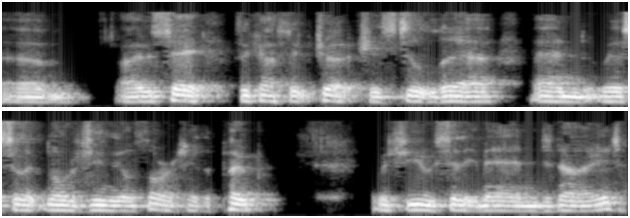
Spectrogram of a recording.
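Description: Audible room echo surrounds a man whose fairly low, somewhat breathy voice stays in a monotone, flat intonation at a moderate pace. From London. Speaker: retired professor. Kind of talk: interview. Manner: halting.

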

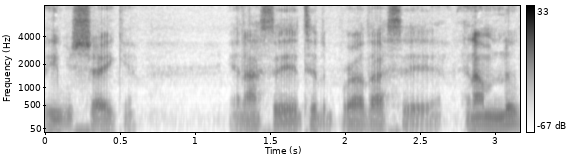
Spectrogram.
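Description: A man talks at a fairly quick pace with an American accent. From Texas, East Dallas. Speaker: activist and author. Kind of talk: interview.

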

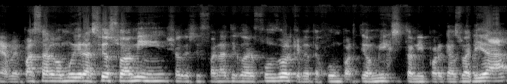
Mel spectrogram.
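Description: In a fairly high pitch with monotone, flat intonation, a man rattles along very fast with hardly any pauses over noticeable background noise. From Buenos Aires suburbs, Argentina. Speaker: teacher and union activist. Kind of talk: casual chat. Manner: halting, repeats words.

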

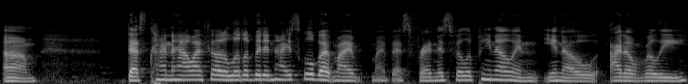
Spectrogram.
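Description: A woman's medium-pitched voice with a Californian accent, ordinary pitch variation and a moderate pace. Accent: Californian American. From Vallejo, California. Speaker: school educational technology specialist. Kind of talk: interview. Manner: hesitant, many fillers.

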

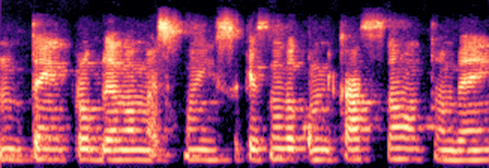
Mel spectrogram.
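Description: The delivery is monotone, with flat intonation. The sound is dry and close, with no echo. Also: woman. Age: 30s. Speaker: mining professional. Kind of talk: testimony.

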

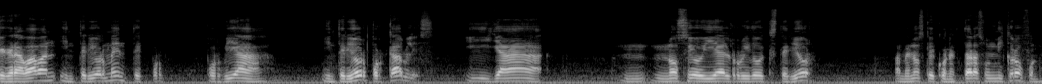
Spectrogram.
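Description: Long, frequent pauses break up fairly slow speech with ordinary pitch variation. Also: man, fairly high pitch for a man. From Torreón, Coahuila, northern Mexico. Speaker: podcaster. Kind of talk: casual monologue.

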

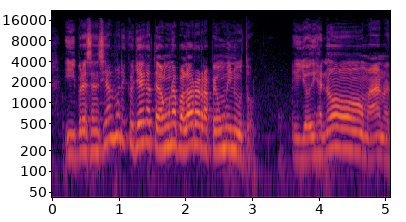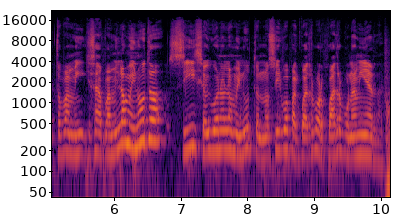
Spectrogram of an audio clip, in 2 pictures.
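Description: The speaker's intonation is lively and the pace fairly quick. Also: man, high pitch for a man. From Venezuela. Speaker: freestyle rapper. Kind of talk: casual chat.

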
